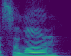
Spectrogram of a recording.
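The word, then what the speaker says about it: Salaün: But another name that is polarizing is Tidjane Salaun. I believe I said that right, Derek. What do you think, draft expert? You did say it right. Yeah, Salaun, 6'10", bulky, bulky frame, stands to add even more to that.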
